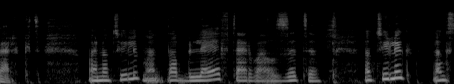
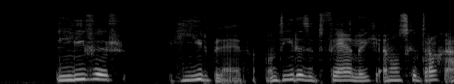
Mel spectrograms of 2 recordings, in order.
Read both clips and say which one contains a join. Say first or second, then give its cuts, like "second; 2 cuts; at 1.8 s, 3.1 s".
first; 1 cut; at 1.4 s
